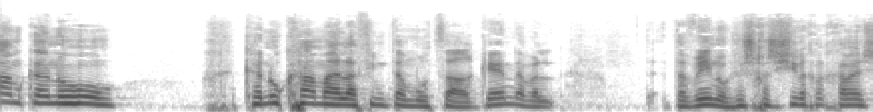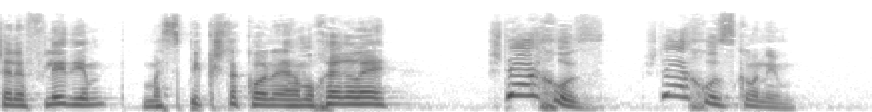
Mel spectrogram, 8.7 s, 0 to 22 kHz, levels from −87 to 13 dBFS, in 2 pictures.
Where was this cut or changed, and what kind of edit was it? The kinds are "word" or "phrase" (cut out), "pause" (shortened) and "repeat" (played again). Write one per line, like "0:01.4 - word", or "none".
0:05.0 - pause
0:07.4 - pause

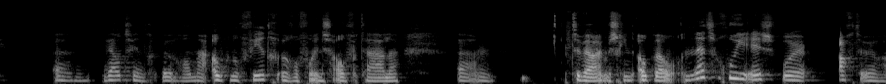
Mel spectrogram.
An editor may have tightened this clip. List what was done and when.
0:03.5 - word

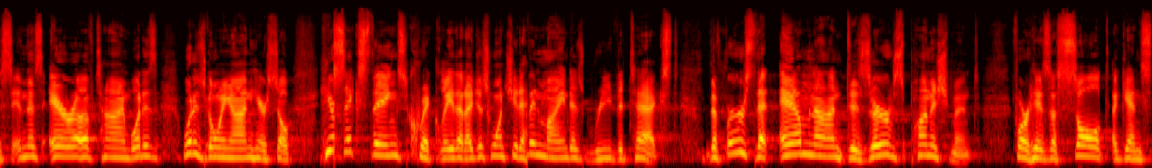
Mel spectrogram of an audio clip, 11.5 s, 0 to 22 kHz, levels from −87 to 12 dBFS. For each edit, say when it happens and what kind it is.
0:02.0 - word
0:03.3 - word
0:04.1 - word
0:05.3 - word
0:05.8 - word
0:07.5 - word

